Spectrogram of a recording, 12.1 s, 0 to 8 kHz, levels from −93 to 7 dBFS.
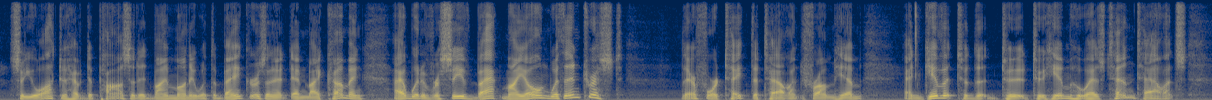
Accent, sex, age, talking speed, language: American, male, 50-69, 215 wpm, English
